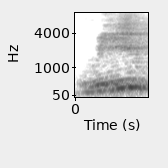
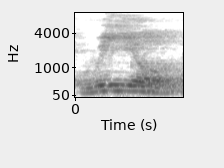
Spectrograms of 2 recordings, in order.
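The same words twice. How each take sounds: First: "wheel" as one higher-pitched WEEL, no glide; pure long ee in "wheel"; IPA pronunciation. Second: "wheel" drawn out as WEE-uhl; native-speaker pronunciation. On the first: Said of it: "by the I P A". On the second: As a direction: add a glide before the l in "wheel". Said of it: "and they say wheel". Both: Shown as a demonstration.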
